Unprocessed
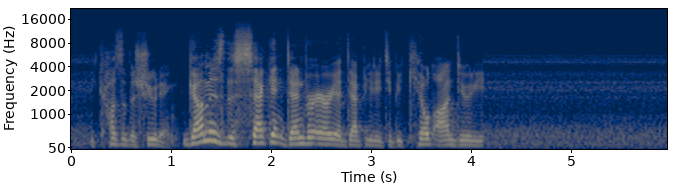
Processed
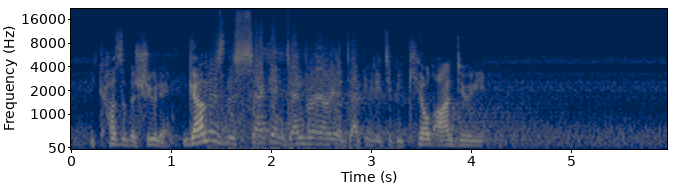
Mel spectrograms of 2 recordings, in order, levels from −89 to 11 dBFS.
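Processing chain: two-slope reverb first 0.2 s, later 3.4 s, from -19 dB, DRR 11 dB; harmonic-percussive split harmonic -9 dB; 1.36–3.30 s: valve stage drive 38 dB, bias 0.4

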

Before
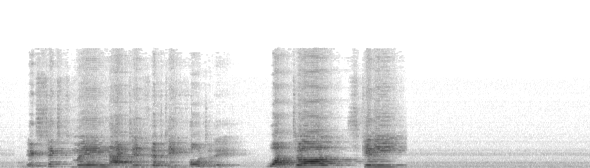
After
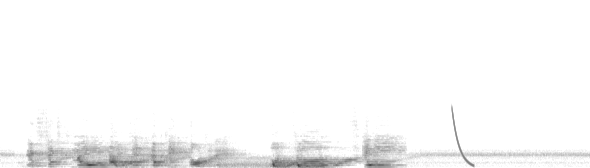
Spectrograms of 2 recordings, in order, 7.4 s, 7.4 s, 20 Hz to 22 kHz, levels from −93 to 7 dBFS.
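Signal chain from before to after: bass shelf 200 Hz +11.5 dB; 2.70–4.05 s: band noise 120–560 Hz -39 dBFS; auto-wah 320–1800 Hz, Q 7.8, down, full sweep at -18 dBFS; 5.64–5.92 s: painted sound fall 370–8200 Hz -48 dBFS; trim +1 dB

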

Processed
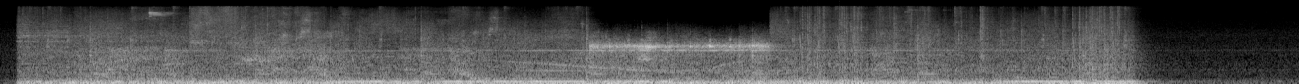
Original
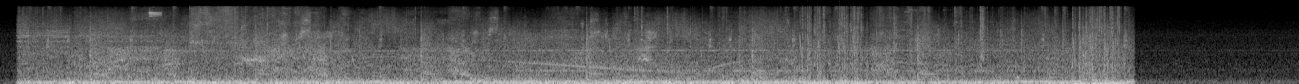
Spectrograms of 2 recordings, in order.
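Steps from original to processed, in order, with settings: 5.89–7.70 s: resonant low-pass 2.3 kHz, resonance Q 15; plate-style reverb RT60 0.9 s, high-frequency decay 0.6×, DRR 4.5 dB; trim -3 dB

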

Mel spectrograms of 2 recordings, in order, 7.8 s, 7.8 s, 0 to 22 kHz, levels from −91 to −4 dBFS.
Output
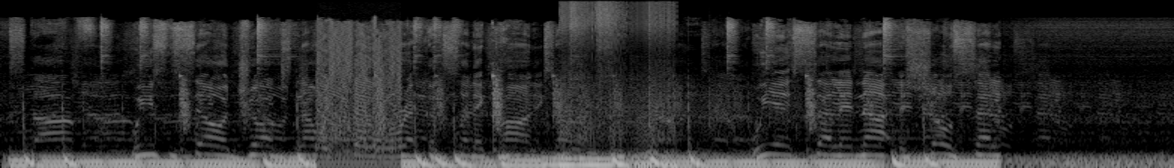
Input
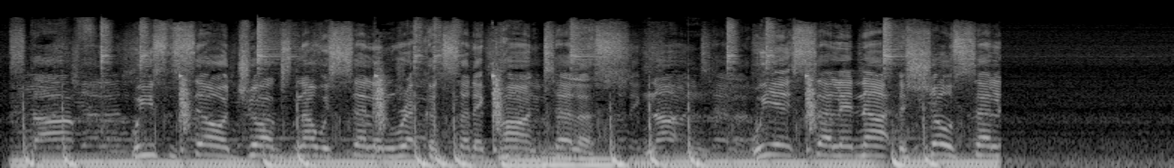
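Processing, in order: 3.72–4.51 s: square wave that keeps the level; FFT filter 180 Hz 0 dB, 370 Hz -28 dB, 570 Hz -16 dB, 1.8 kHz -7 dB, 6.9 kHz -11 dB, 13 kHz +13 dB; compression 2:1, threshold -50 dBFS, peak gain reduction 16.5 dB; on a send: band-passed feedback delay 400 ms, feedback 62%, band-pass 2 kHz, level -8 dB; 2.10–2.67 s: on the sum: spectrum-flattening compressor 10:1; trim +4 dB

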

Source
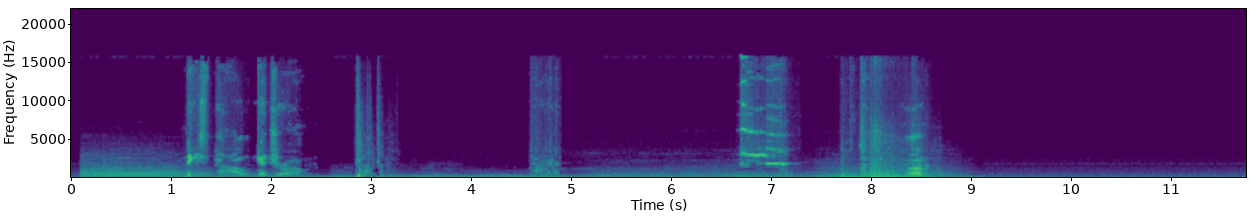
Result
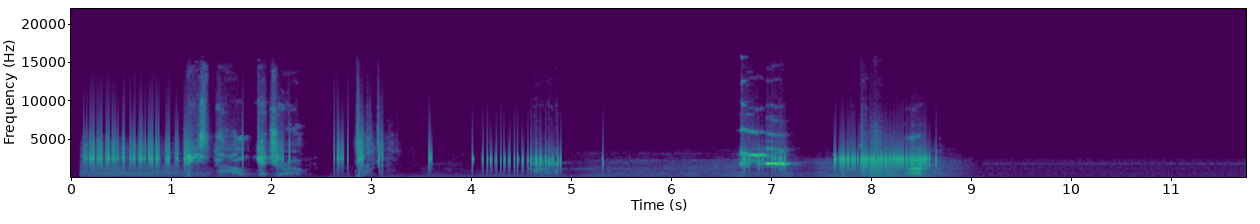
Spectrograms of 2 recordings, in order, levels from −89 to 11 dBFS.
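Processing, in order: rattle on loud lows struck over -33 dBFS, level -11 dBFS; band-pass sweep 4.2 kHz -> 2 kHz, 3.18–4.32 s; peak limiter -19.5 dBFS, peak gain reduction 6 dB; trim +4.5 dB

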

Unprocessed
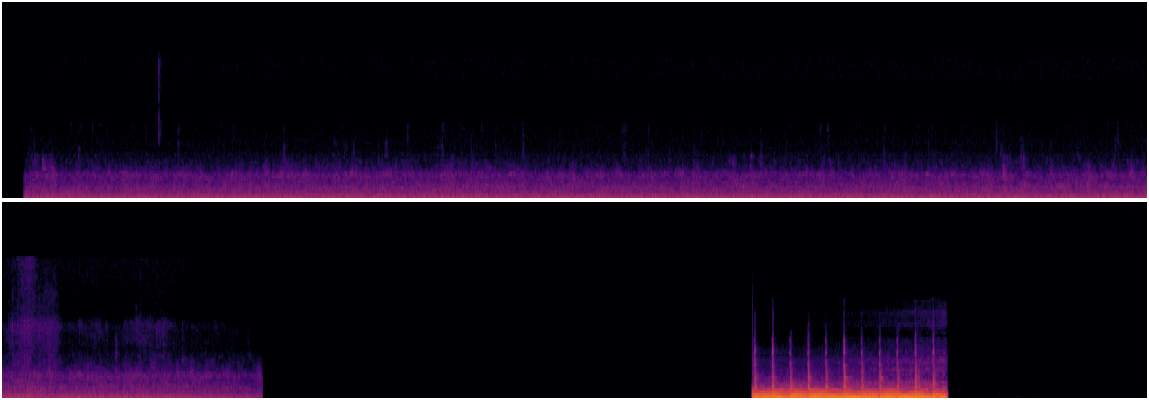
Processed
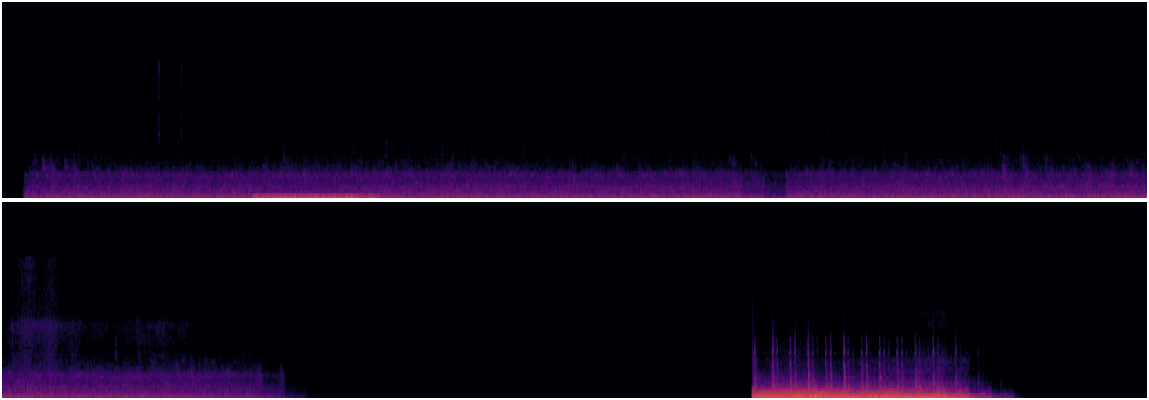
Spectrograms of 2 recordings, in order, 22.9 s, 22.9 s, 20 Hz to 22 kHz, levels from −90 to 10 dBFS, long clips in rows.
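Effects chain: 2.50–3.55 s: resonant low shelf 490 Hz +12 dB, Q 1.5; 7.40–7.84 s: expander -41 dBFS; de-hum 80.5 Hz, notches 37; 19.04–19.61 s: waveshaping leveller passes 1; peak limiter -23 dBFS, peak gain reduction 9.5 dB; feedback delay 224 ms, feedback 25%, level -4 dB; trim -8 dB

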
